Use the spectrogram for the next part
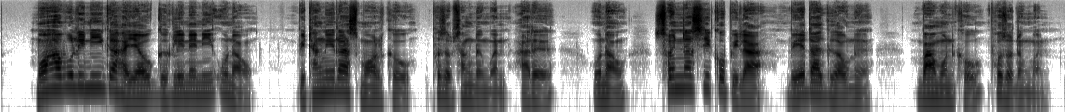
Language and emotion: Bodo, neutral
